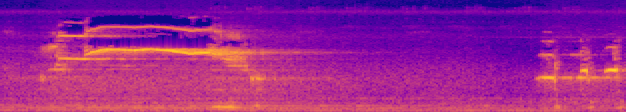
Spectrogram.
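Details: Elk bugling in Elk County, Pennsylvania: a loud, high whistled note held for about two seconds, steady and then sliding down, followed after a quiet gap by three short, higher squealing notes.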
